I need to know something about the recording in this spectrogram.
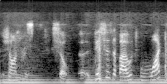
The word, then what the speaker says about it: genre: the pronunciation also and this is a french word actually so genre so this is about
